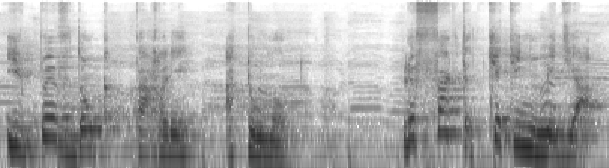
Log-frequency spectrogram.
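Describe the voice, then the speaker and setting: A man's voice: fairly high pitch, a little mellow. A man from Côte d'Ivoire delivers scripted opinion commentary in an emphatic, declarative way, repeating phrases in lists. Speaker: civic commentator. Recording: roomy echoing voice track with music. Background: music.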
